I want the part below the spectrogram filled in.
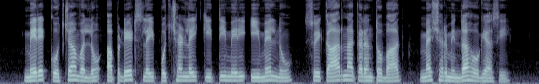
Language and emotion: Punjabi, sad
